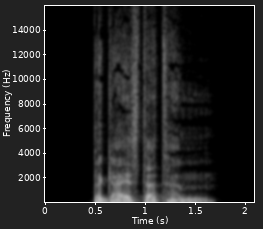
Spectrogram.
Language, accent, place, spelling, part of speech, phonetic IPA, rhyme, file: German, Germany, Berlin, begeistertem, adjective, [bəˈɡaɪ̯stɐtəm], -aɪ̯stɐtəm, De-begeistertem.ogg
- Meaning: strong dative masculine/neuter singular of begeistert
